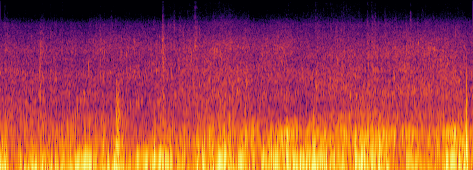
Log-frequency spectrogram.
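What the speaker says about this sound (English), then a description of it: "It's just so windy." Strong wind at boat ramps buffets the microphone with low rumbling gusts, steady and loud throughout, with faint knocks in the background.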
